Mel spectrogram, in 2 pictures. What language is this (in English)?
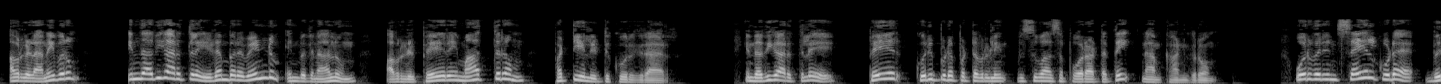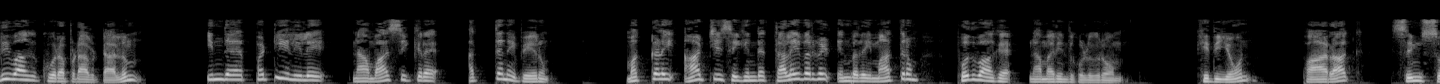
Tamil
